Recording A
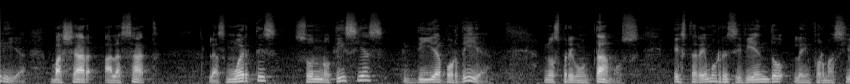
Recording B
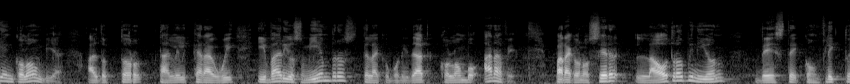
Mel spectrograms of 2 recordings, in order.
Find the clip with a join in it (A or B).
B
